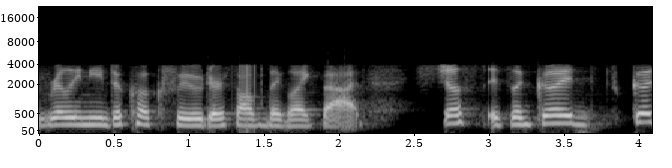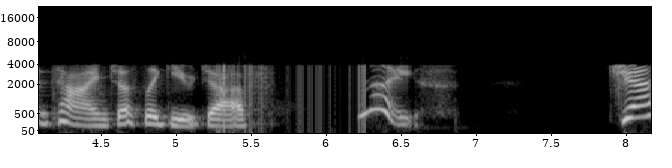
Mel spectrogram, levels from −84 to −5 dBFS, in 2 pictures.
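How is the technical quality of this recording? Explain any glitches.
The recording comes through a telephone line, with sound limited below 4 kHz, and has two bursts of bit errors on a digital phone line. From 1.28 to 1.48 s, after "to cook food or" and before "like that", sharp ticks crackle over the speech. From 5.26 to 6.25 s, after "time just like you", the crackle returns. Flipped bits, roughly three in a thousand, corrupt single samples. Hits on sign or high bits produce the ticks.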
